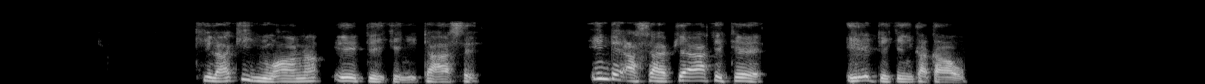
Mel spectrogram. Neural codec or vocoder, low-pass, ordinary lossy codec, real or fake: vocoder, 44.1 kHz, 128 mel bands, Pupu-Vocoder; 7.2 kHz; Opus, 16 kbps; fake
